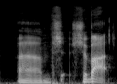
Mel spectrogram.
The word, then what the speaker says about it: Shabbat: It was, yeah, it was the afternoon before Shabbat, is how you say it in Hebrew.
